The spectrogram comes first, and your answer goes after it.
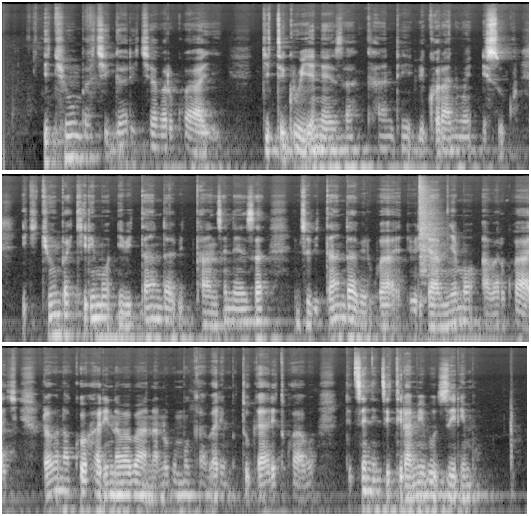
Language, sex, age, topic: Kinyarwanda, male, 18-24, health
